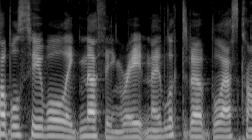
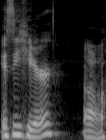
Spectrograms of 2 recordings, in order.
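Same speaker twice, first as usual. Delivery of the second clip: usual speaking voice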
